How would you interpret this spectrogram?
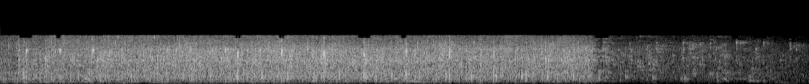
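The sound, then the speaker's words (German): An audience applauds after a Christian blessing with dense, steady clapping for about six seconds, then the clapping thins out and trails off into a few scattered claps. “Wir können Applaus bekommen.”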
